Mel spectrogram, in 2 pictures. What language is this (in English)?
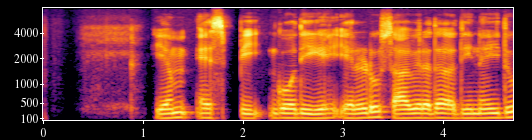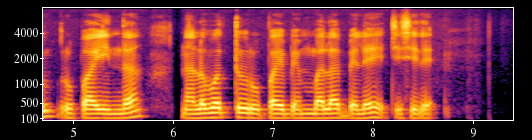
Kannada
